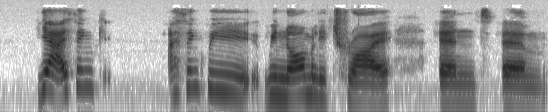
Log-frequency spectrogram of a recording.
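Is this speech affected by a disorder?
No.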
